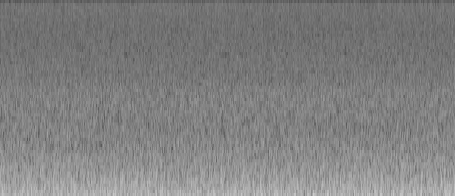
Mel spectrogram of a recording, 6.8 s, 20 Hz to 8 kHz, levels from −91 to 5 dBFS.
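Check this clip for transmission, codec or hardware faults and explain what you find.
No transmission, codec or hardware faults.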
